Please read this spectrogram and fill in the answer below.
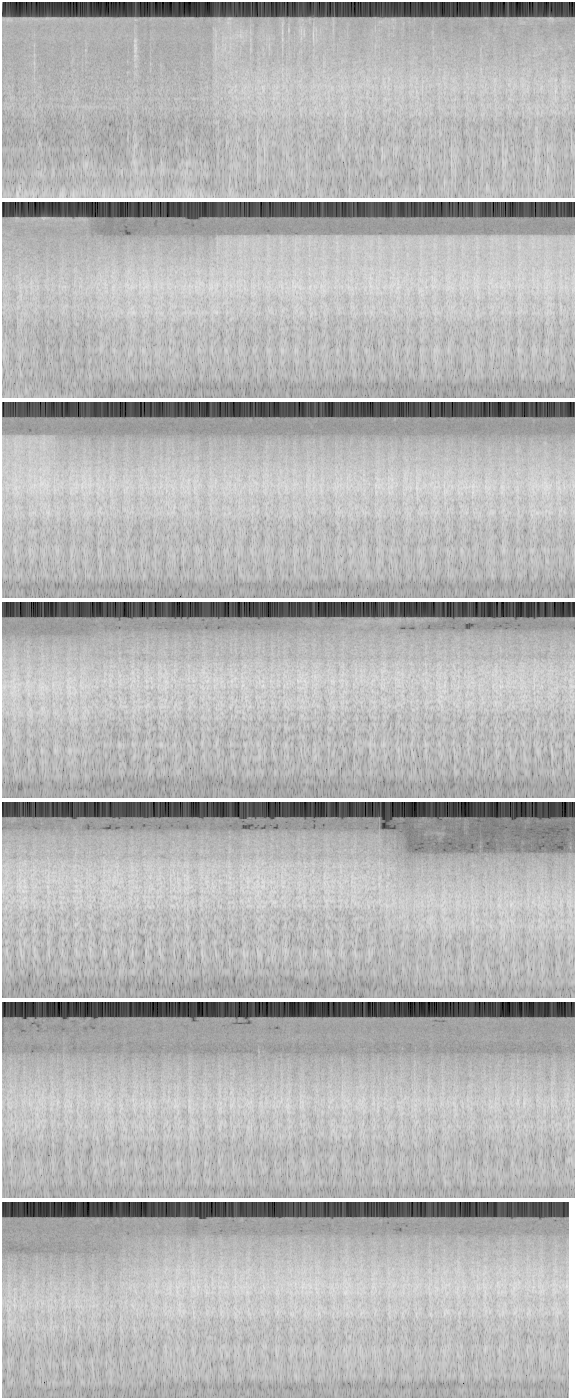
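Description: Small electric motors running a miniature conveyor belt and vibrating sieve, with a steady dense rattle of pebbles and sand shaking over the mesh. The mix of the noise shifts several times.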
